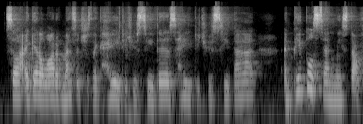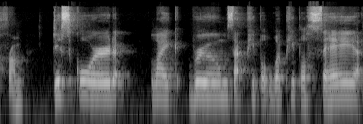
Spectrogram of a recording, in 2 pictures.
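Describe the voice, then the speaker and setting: A woman's voice: medium pitch, a little mellow. A young woman whose first language is Korean, talking bluntly and casually with lots of fillers and swearing on a live stream. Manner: blunt, profane, filler-heavy, laughs often. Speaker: guest trader. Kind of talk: casual chat.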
